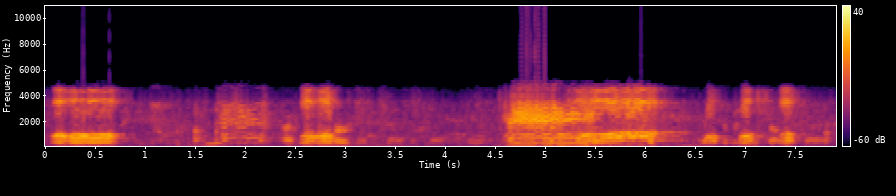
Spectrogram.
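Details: A goat at the Peanut Festival in Dothan, Alabama gives loud, rough, quavering calls, a hoarse barking bleat that sounded like an old man groaning. Quieter sounds between the outbursts may be people talking.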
